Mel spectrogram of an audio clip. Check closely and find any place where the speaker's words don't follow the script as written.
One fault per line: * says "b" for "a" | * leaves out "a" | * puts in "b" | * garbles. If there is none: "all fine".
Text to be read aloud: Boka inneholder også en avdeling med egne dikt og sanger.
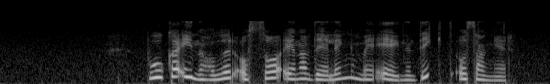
all fine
